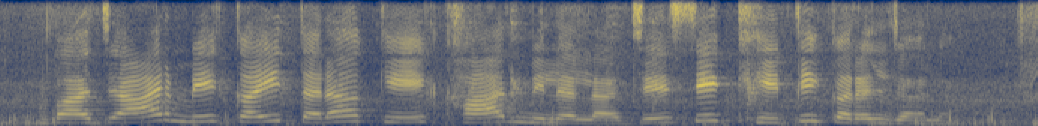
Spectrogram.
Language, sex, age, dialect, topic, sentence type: Bhojpuri, female, 18-24, Western, agriculture, statement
